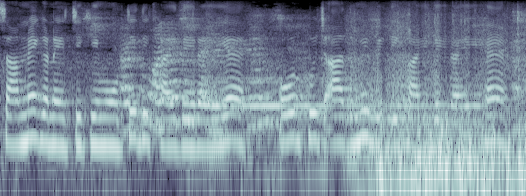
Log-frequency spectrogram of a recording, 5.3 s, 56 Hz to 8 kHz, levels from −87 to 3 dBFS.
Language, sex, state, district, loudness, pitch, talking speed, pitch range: Hindi, female, Uttar Pradesh, Shamli, -13 LUFS, 210 Hz, 195 wpm, 205-215 Hz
